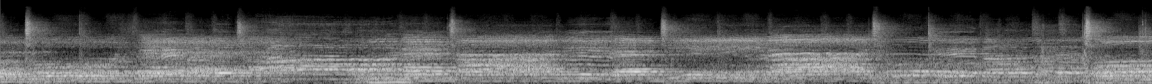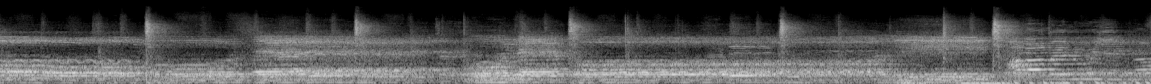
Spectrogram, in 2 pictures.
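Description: A church congregation singing a Zulu hymn together in full voice, with many voices held in long sustained notes. Sharp beats cut through the singing about once a second.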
